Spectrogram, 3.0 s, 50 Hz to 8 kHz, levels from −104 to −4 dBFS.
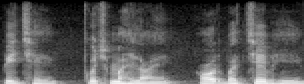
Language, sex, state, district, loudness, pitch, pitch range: Hindi, male, Bihar, Patna, -16 LUFS, 155 Hz, 135-175 Hz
